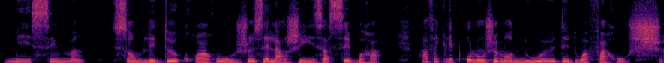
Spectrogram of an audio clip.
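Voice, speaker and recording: A woman narrating a literary story in a slow, measured voice that at times drops almost to a whisper. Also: medium pitch.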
